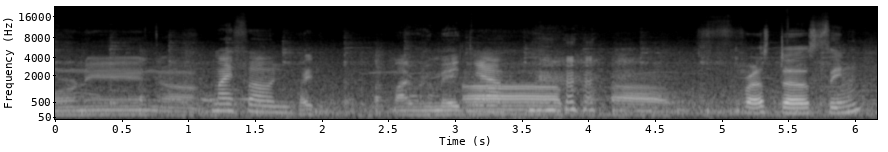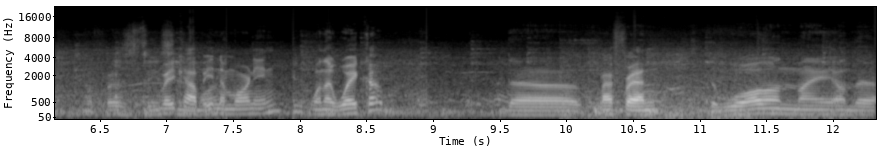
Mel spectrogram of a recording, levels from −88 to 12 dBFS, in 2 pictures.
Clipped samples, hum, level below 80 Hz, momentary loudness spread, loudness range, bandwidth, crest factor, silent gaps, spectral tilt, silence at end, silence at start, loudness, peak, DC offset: under 0.1%; none; -50 dBFS; 15 LU; 4 LU; 12.5 kHz; 24 dB; none; -6 dB/octave; 0 s; 0 s; -23 LUFS; 0 dBFS; under 0.1%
